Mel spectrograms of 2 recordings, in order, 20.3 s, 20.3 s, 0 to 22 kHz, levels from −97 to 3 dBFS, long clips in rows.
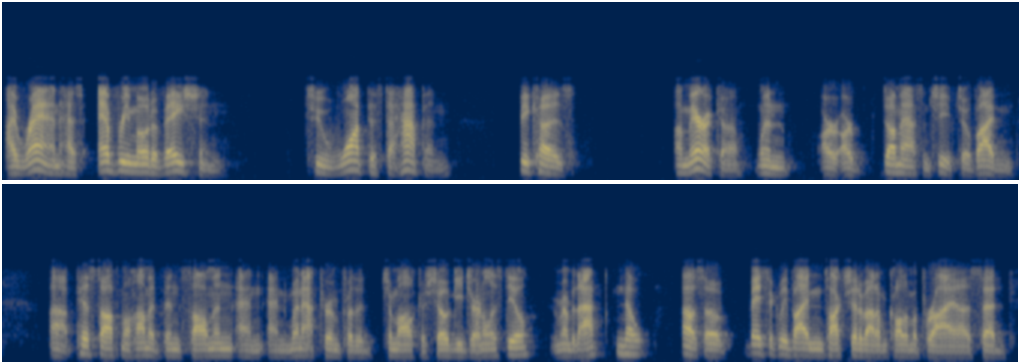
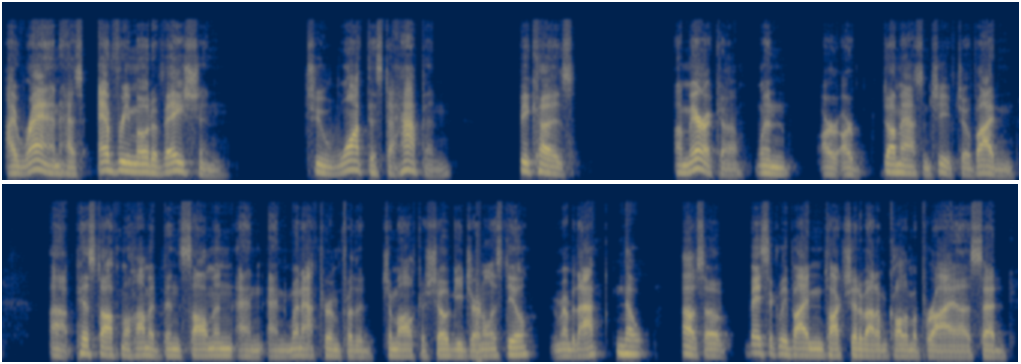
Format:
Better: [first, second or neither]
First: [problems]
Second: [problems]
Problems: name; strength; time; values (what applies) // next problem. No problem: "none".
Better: second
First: phone-call audio; nothing above 3.5 kHz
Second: none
